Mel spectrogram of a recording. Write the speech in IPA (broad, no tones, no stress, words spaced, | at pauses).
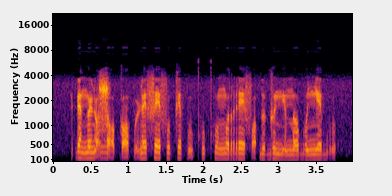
ɠɛn̪ɯɳɔ̰ ɮɔ̰ kɔ̰pṵ ɳefefu kepṵkʷʰɤ kʷʰɤŋʷɤrefɔ̰ ɠɯɡɯmʲɤ n̪ɤɡʷɤ ɲebṵ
